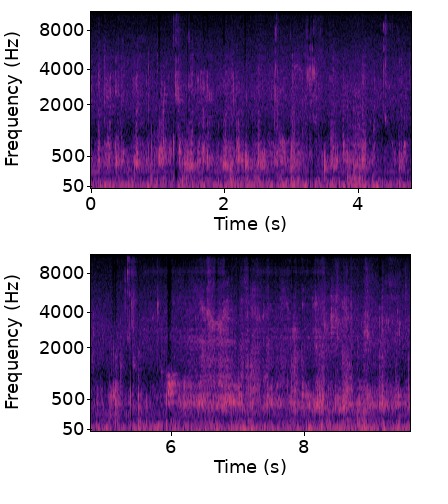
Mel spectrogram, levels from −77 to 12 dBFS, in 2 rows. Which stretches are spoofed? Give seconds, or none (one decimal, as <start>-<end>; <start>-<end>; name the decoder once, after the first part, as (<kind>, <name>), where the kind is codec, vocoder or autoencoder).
5.6-6.8 (vocoder, WaveNeXt); 7.3-8.3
